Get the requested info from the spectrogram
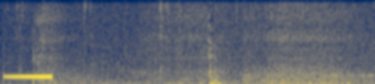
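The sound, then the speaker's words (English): A single steady electronic beep, the phone voicemail recording tone that follows the greeting, sounds for about half a second at a mid pitch, then gives way to faint background noise and a soft knock. “Begin recording at the tone.”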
